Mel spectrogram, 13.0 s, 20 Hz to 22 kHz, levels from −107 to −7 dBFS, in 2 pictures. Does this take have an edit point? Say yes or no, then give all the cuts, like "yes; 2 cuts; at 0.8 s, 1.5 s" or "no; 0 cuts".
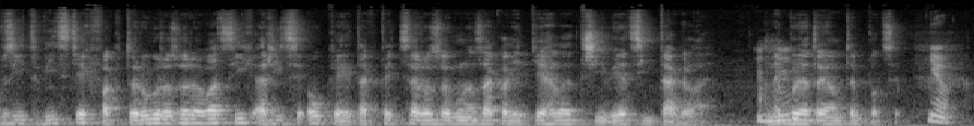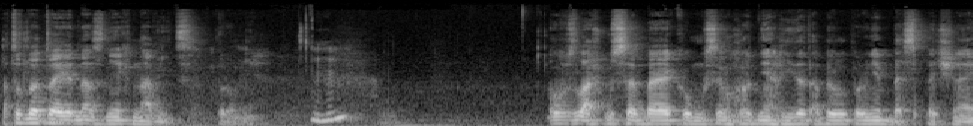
yes; 1 cut; at 8.5 s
